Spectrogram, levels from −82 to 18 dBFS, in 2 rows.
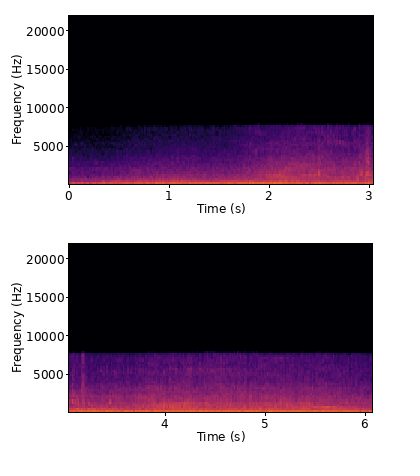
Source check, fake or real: fake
